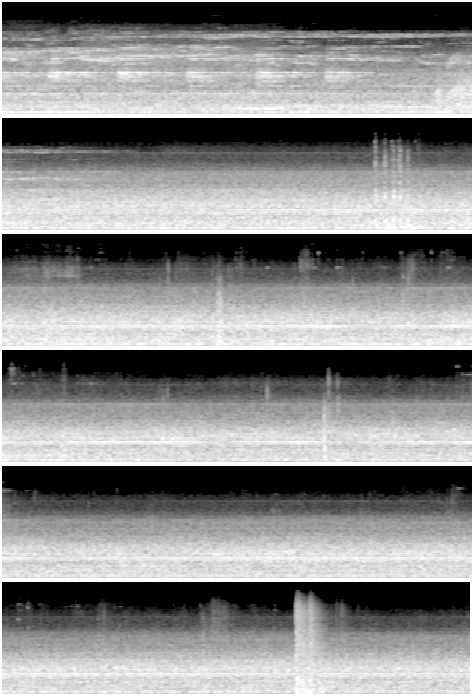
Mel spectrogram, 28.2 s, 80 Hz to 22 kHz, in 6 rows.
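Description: NJ Transit train led by an ALP-45DP locomotive easing to a stop, with high tones repeating about twice a second for the first few seconds, then standing at the platform with a steady mechanical hum. A single sharp knock comes near the end.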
